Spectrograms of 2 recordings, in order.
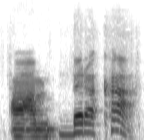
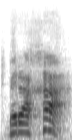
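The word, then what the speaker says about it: ברכה: The third one is ka. Actually, cha. Is ha. Right. Very good. And the pronunciation again? Beraka. Beracha.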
